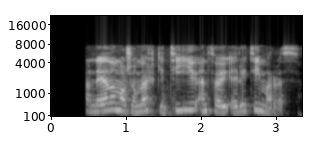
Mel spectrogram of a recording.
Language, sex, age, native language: Icelandic, female, 40-49, Icelandic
